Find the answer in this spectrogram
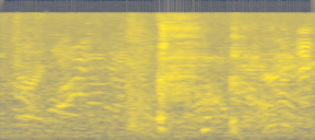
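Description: Indistinct chatter of distant voices, with a person coughing about a second in.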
